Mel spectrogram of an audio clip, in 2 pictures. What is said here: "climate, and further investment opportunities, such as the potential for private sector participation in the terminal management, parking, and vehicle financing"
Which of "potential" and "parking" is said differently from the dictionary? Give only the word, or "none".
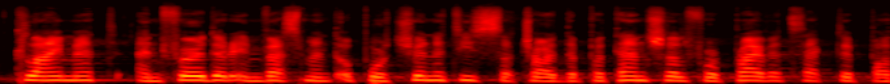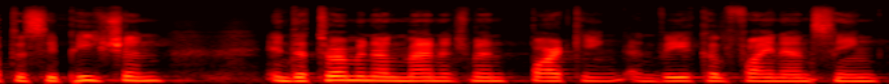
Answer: none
